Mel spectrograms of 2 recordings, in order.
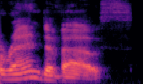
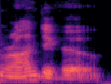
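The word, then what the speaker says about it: rendezvous: I like hey guys let's go on a Rand devous oh and then they would be like I think you mean randevu I like Randal because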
